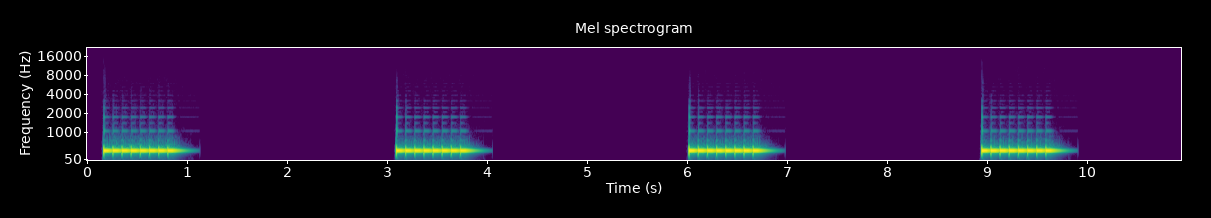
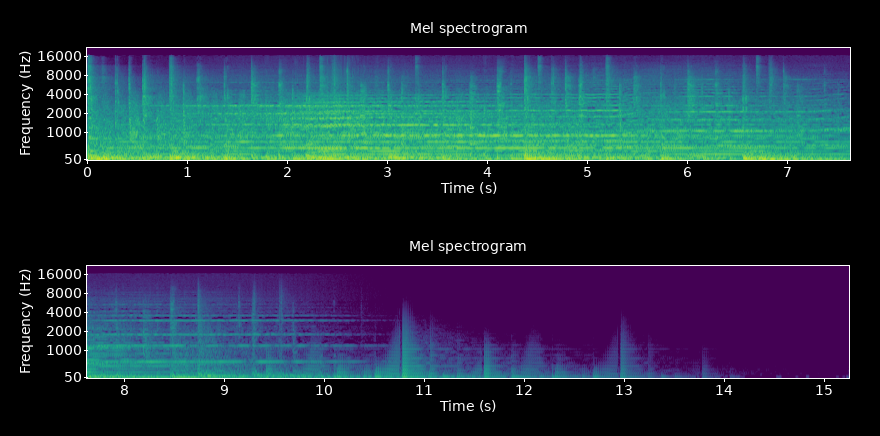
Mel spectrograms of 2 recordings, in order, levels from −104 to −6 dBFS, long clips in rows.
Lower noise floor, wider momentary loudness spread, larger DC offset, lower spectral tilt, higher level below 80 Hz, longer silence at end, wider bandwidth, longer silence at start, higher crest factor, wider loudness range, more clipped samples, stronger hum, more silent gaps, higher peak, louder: about the same, under -90 dBFS vs under -90 dBFS; second, 7 LU vs 20 LU; neither; first, -13.5 dB/octave vs -6 dB/octave; second, -80 dBFS vs -30 dBFS; second, 1.2 s vs 3.6 s; second, 1.1 kHz vs 13.5 kHz; first, 0.15 s vs 0 s; about the same, 14 dB vs 18 dB; second, 1 LU vs 21 LU; neither; neither; first, 1.12-3.06 s, 4.05-5.99 s, 6.98-8.92 s vs none; first, -2 dBFS vs -8 dBFS; first, -13 LUFS vs -25 LUFS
